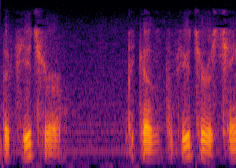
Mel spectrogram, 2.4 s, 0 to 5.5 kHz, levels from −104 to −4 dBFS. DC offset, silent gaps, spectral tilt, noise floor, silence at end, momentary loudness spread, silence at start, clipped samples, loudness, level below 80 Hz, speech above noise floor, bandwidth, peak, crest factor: under 0.1%; none; -5 dB/octave; -61 dBFS; 0 s; 13 LU; 0 s; under 0.1%; -33 LUFS; -80 dBFS; 28 dB; 4.9 kHz; -14 dBFS; 20 dB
